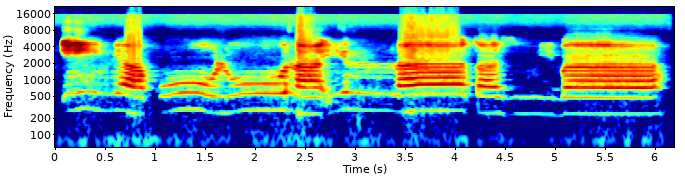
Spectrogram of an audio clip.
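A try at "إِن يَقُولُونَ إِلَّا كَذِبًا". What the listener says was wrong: D-nya pendek, kadiba. Ini harus ditahan. I 2 ketukan, ulangin.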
